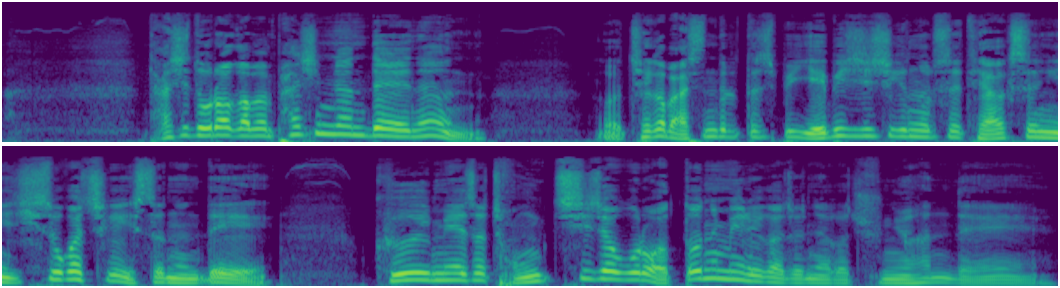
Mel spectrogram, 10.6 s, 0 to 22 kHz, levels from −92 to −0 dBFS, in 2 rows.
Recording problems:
none

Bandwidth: 15 kHz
